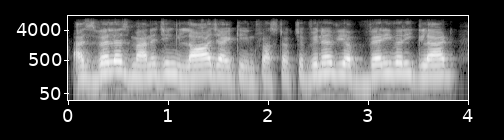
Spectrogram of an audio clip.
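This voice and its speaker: Female corporate host, posh Indian accent, lowish relaxed tone, measured formal delivery. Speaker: event host. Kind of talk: formal corporate presentation and introductions. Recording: dull, lo-fi audio.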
